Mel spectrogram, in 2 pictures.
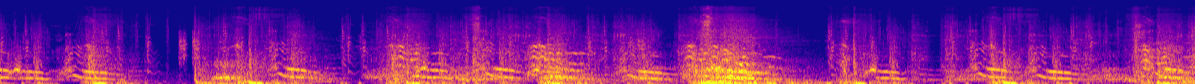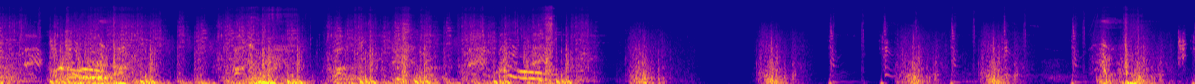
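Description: Weapons clash and strike as small fighters battle.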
